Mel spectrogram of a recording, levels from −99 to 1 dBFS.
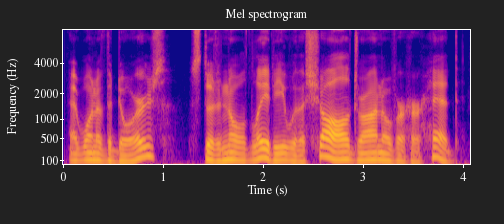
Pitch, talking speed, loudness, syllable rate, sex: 110 Hz, 235 wpm, -19 LUFS, 5.2 syllables/s, male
